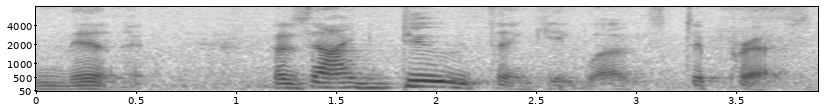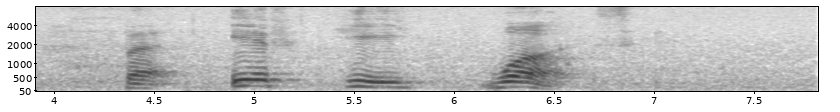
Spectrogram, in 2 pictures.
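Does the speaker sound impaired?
Yes: spasmodic dysphonia; diagnosed 1998 at Johns Hopkins within 1 hour, 4 months unable to talk before, ALS, throat cancer suspected; could not talk for 4 months before diagnosis, injections allow continued radio broadcasting.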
